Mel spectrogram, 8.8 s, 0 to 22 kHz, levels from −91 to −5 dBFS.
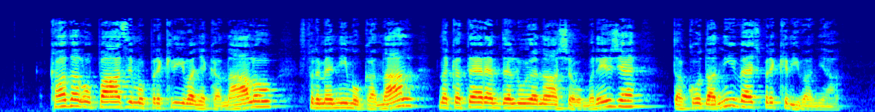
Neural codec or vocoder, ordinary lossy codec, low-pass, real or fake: vocoder, 48 kHz, 128 mel bands, Vocos; MP3, 48 kbps; 19.8 kHz; fake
